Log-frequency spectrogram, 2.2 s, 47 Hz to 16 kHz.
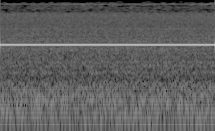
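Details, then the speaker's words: Mitsubishi Shogun, probably a 2004 and probably a 3.0 or 3.2 diesel, at idle with almost no brakes and ABS and brake lights on; a constant high warning tone drones over the engine. The HBB brake booster pump motor is found to have a worn commutator. "but I'm gonna start the engine so this is the noise and those lights ABS light there is and brake light that's my problems okay"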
